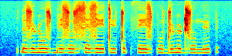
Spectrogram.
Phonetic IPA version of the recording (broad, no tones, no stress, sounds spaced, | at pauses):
ɗ ʊ z ʏ ɳ o z b e z o z s ɛ z e t y t o p θ e z p o d ʏ ɳ ʊ ɖ z o n̪ ø p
